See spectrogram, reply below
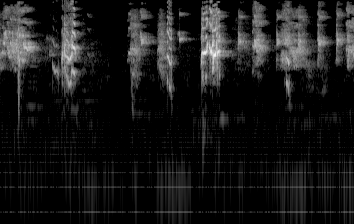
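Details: Adult roseicollis lovebirds, two kept as pets, giving a run of short high chirps and squeaky tweets with gaps, one louder harsh burst in the middle.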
